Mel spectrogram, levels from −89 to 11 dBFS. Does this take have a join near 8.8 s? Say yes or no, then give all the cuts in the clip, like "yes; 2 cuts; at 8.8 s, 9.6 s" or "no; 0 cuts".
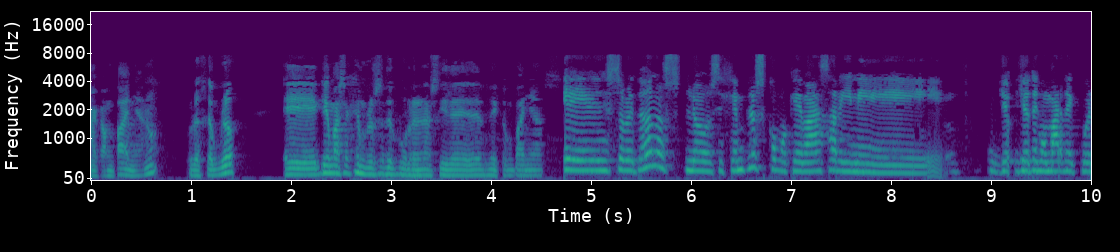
no; 0 cuts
